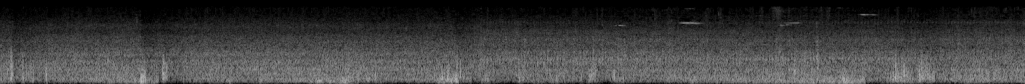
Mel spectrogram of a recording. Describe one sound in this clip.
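A vehicle's tyres thump over logs.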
